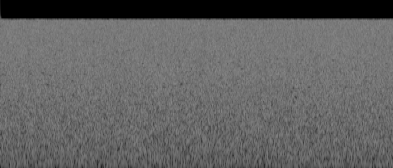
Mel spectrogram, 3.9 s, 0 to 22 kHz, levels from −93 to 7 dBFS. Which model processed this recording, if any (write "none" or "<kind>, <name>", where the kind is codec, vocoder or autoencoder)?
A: none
